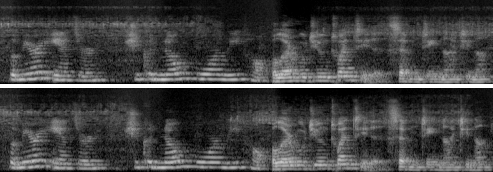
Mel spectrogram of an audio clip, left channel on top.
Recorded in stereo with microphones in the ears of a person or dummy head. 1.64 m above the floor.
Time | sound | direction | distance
0.1 | a woman speaking | 20° right (ahead or behind) | 1.1 m
2.7 | a man speaking | 35° right (ahead or behind) | 0.9 m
